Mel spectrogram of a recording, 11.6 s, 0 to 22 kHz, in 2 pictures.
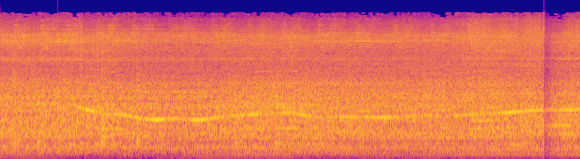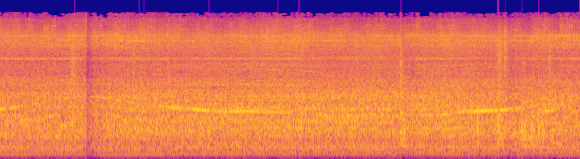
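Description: Land Rover Discovery's engine running steadily as the 4x4 works nose-down in a steep ravine, with a whine that wavers up and down in pitch. The sound briefly cuts out twice a little past halfway.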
